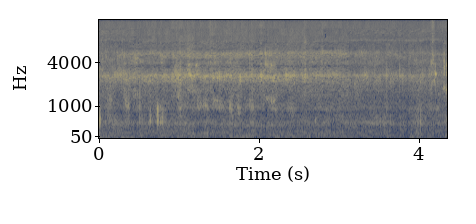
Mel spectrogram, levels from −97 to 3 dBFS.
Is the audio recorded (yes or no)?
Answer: no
